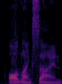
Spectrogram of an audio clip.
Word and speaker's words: Auld Lang Syne: Or for Auld Lang Syne, I don't know how to pronounce it. Auld Lang Syne. Auld Lang Syne, thank you.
